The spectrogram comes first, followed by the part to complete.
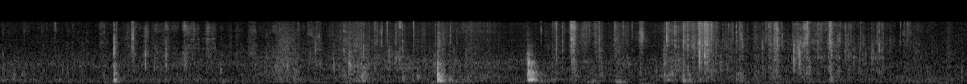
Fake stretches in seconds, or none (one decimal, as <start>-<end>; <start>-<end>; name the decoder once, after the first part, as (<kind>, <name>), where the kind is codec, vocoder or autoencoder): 3.3-7.2 (codec, DAC)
